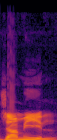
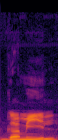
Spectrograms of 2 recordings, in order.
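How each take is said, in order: First: The word begins with a j sound. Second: The word begins with a hard g sound. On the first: This is the standard form of the language. "এটা শুদ্ধ ভাষা" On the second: This is how Egyptians say it. "মিশরি ভাষায় বলে গামিল"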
